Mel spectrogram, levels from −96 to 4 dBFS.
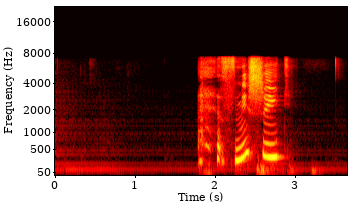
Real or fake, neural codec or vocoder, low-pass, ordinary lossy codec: real; none; 7.2 kHz; none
